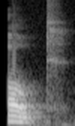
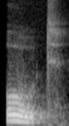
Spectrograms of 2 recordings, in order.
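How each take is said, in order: First: The vowel is pronounced as in the 1600s. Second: The vowel is pronounced as in the 1400s. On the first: "sixteen hundreds" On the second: "the way they would be pronounced in the fourteen hundreds"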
